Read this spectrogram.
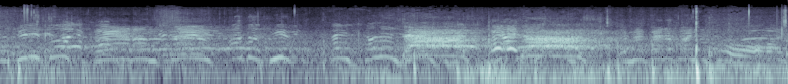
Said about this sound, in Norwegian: Voldsomt skriking og høying her i ballspark. Ja, så hører du det alltid så godt i treningskamper.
